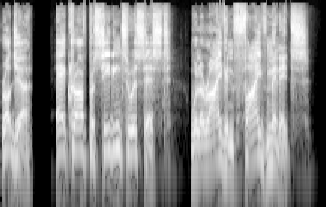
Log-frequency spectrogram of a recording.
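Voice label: MESSAGE DEFENCE AREA, British English; PVE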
